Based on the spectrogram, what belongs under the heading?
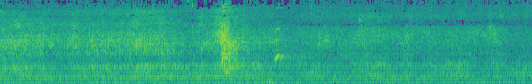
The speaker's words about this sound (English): here comes a helicopter. I don't know how much we're going to just wait on that. Police helicopters, they are fairly common around here.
